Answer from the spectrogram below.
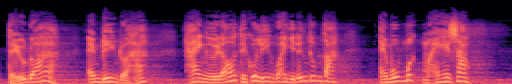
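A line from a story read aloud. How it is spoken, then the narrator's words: Angry shouting. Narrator (Vietnamese): Anh ta hét lên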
